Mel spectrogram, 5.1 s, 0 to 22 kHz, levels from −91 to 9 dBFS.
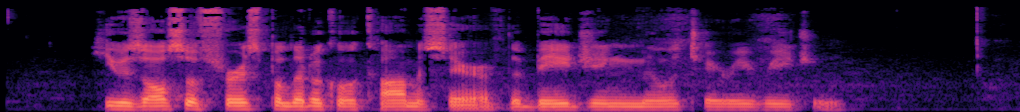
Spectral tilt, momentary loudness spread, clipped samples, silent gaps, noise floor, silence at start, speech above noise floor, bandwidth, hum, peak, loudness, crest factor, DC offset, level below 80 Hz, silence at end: -4 dB/octave; 10 LU; under 0.1%; none; -65 dBFS; 0.5 s; 47 dB; 17 kHz; none; -2 dBFS; -19 LUFS; 18 dB; under 0.1%; -62 dBFS; 0.9 s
